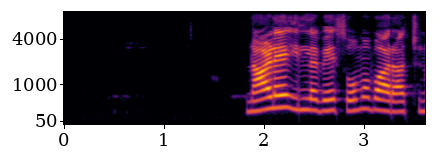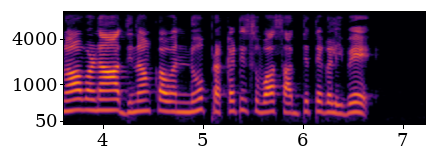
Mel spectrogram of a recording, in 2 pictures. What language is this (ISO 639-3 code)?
kan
